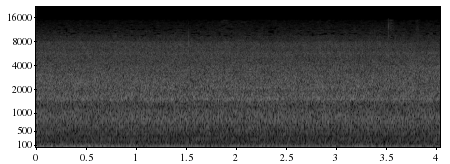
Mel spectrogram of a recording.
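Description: Steady low rumble and rolling noise of a moving passenger train, heard from inside the carriage.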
